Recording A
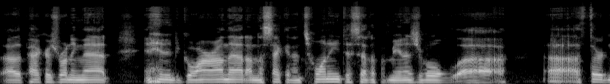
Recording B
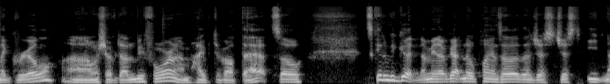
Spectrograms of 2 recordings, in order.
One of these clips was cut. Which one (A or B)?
B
